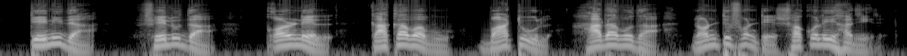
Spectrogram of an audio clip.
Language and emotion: Bengali, neutral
